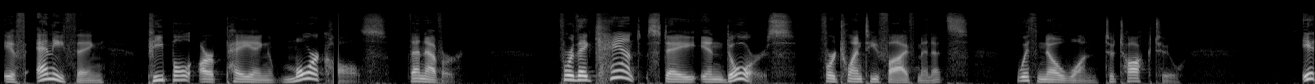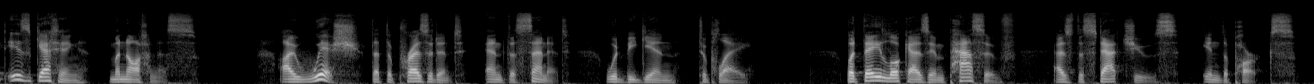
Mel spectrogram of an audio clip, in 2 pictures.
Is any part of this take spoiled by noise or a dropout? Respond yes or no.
yes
